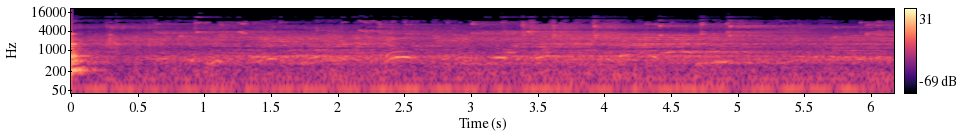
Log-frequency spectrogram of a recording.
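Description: Audio of a basketball game in a gym, played back at moderate level: a ball bouncing on the court with faint crowd voices.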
